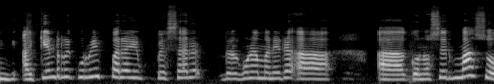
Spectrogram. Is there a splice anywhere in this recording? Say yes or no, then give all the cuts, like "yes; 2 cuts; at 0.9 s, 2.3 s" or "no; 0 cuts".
no; 0 cuts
